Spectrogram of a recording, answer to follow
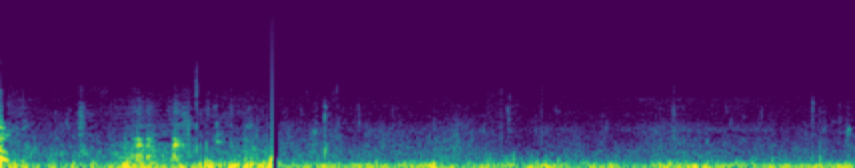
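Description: Wind buffeting the microphone with a steady low rumble on an open small boat at sea, with faint voices about a second in and a single sharp click about two seconds in.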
